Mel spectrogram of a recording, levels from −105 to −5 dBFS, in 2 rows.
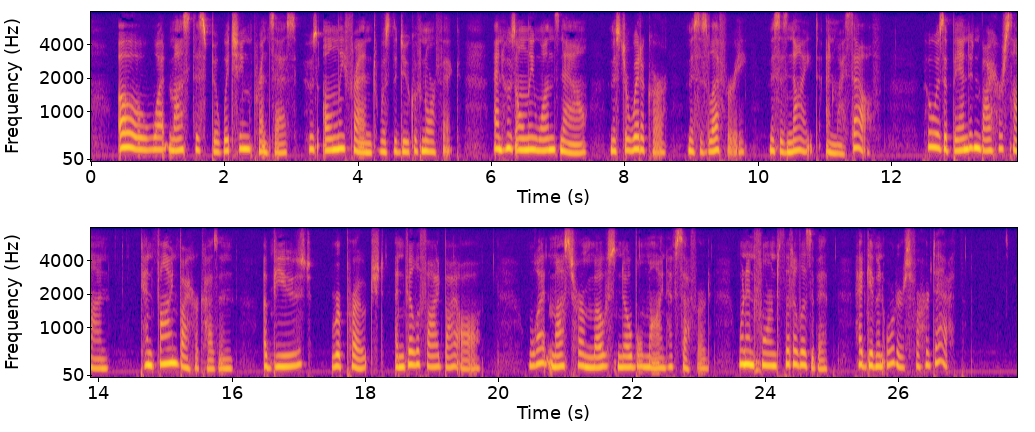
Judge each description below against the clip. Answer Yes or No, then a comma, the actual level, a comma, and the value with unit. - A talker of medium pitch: No, high, 225 Hz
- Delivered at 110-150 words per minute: Yes, slow, 135 wpm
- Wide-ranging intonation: No, average, 3.5 semitones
